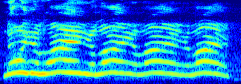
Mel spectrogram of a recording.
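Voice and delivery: very high, wailing cries of disbelief; retold anguished screams. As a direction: imitate the sister screaming no in grief. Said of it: "hearing cries and screams from my sister".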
